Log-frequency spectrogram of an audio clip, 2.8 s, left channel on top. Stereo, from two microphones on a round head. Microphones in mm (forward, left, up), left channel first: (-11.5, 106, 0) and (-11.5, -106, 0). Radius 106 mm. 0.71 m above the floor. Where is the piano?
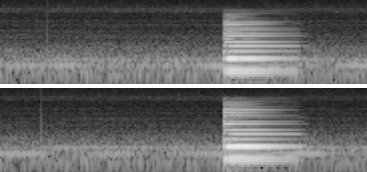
60° right (ahead or behind), 1.9 m.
